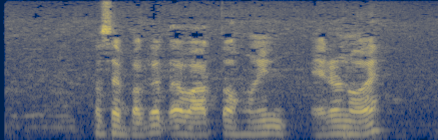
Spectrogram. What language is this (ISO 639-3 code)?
lrk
